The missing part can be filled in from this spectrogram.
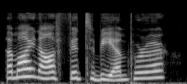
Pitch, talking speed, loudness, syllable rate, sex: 275 Hz, 225 wpm, -15 LUFS, 5.6 syllables/s, female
